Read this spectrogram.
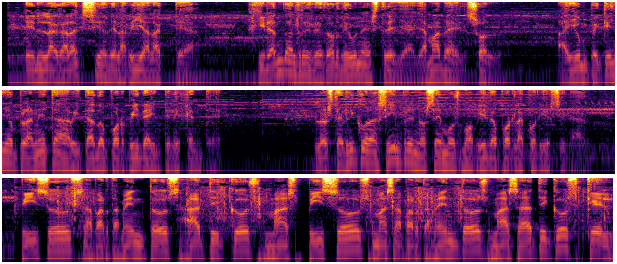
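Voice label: male, Spanish, commercial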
